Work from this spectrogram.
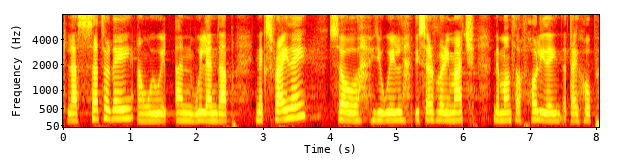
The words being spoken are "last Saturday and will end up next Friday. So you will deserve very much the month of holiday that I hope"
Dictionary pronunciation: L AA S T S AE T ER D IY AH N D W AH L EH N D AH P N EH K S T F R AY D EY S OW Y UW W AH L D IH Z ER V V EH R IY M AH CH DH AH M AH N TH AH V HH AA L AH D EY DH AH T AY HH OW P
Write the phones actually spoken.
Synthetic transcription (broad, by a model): L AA S T S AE T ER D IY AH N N W AH L EH N D AH P N EH K S T F R AY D EY S OW Y UW W AH L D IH S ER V V EH R IY M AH CH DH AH M AH N TH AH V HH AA L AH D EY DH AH T AY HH OW P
